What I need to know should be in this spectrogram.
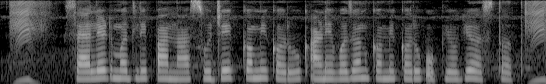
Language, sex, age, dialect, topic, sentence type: Marathi, female, 18-24, Southern Konkan, agriculture, statement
